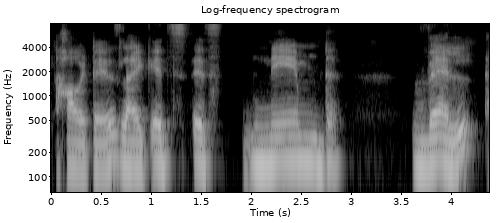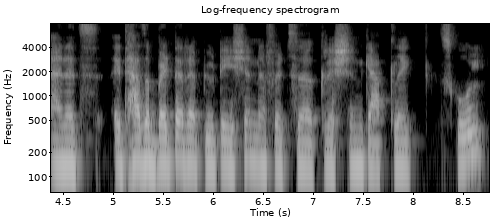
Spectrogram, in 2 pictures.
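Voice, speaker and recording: A man's voice: medium pitch, little pitch movement, measured pace, darkish tone. A man from India with an Indian accent, telling his life story earnestly and enthusiastically in a casual podcast conversation. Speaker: podcast guest, usual host.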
